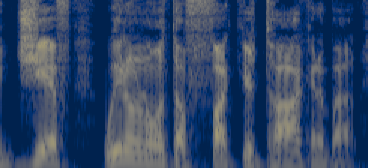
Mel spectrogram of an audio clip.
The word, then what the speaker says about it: GIF: issue comes up the guy who invented it pronounces it jiff says one side that's a peanut butter says the other when G's or C's are followed by an i or ii they're usually pronounced as soft says one side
